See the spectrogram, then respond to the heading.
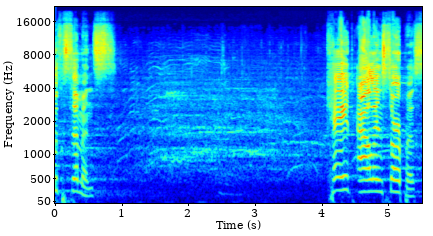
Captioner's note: audience applauding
